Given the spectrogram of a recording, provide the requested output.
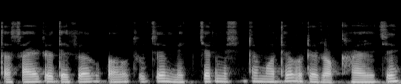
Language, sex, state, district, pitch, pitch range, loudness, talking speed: Odia, male, Odisha, Malkangiri, 125 Hz, 115-135 Hz, -19 LUFS, 135 wpm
